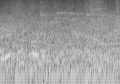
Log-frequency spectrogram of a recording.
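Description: Many voices talking and calling out at once in a large hall, a steady hubbub of spectators and coaches around a grappling match, with dull thumps under it.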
